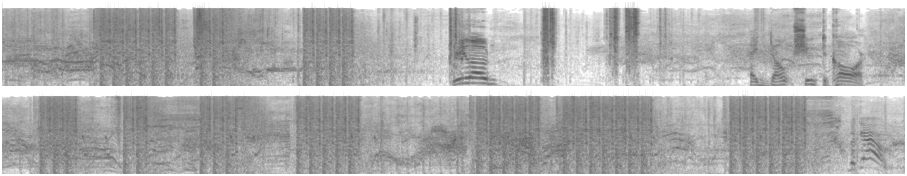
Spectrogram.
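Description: Automatic gunfire rattles in short, rapid bursts.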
